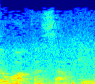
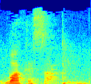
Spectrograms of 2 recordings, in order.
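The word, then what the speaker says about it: Wakatsuki: And then um, next to her is um, the girl from Farewell to Manzanar, Janie I, I, don't know how to pronounce her last name. – Yes. It's a Wakasaki. – Wakasaki. – Right.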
